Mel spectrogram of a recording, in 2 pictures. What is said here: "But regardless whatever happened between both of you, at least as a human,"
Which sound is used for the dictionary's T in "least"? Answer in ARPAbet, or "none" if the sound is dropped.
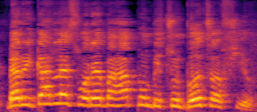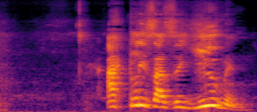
none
